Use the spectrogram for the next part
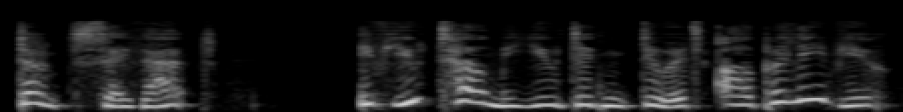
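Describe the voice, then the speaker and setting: A woman voicing a forceful young wife who pleads and presses her husband for the truth. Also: sits high, lively intonation, normal speed, no room sound, muffled recording, voice pushed up. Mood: urgent. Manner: urgent, insistent.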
